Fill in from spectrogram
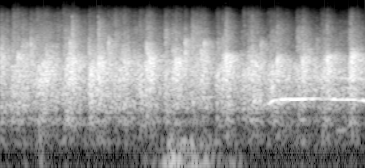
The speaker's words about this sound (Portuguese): Palmas mais uma vez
